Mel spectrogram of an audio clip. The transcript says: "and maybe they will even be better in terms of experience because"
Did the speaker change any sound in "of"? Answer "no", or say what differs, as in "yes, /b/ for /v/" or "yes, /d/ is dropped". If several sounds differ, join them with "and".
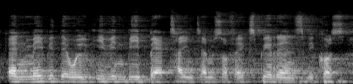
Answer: yes, /f/ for /v/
